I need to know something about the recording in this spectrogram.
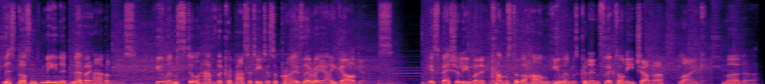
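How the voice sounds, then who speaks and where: A man delivers dramatic scripted science fiction narration. His voice is fairly low and moves expressively up and down. Music plays clearly beneath him. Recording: music under the voice.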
